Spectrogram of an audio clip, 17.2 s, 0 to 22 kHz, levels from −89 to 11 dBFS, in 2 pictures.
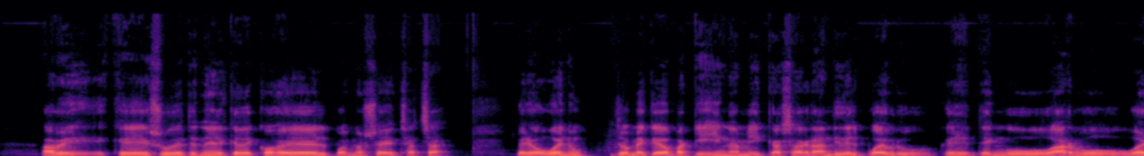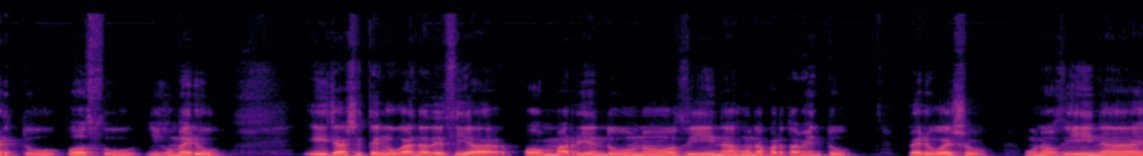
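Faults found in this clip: No audible faults found on review of this speech recording.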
